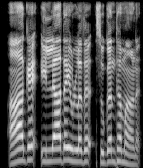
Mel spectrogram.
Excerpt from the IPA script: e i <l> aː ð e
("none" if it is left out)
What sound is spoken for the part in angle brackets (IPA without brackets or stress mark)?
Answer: lː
